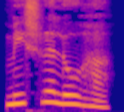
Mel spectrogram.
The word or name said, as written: ಮಿಶ್ರಲೋಹ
